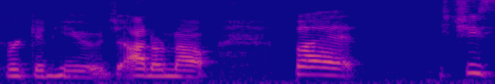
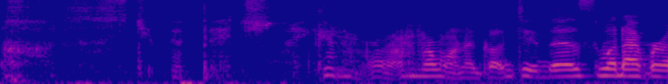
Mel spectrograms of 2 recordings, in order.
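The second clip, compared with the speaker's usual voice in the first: put-on grumbling mutter under the breath, quieter; 5 dB quieter than usual. Retelling how he reacted when asked to relight the water heater, muttering under his breath. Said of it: "he's talking shit about her under his breath".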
